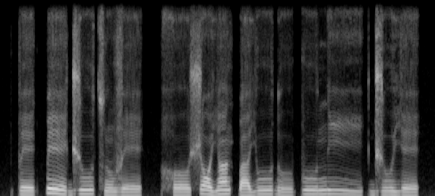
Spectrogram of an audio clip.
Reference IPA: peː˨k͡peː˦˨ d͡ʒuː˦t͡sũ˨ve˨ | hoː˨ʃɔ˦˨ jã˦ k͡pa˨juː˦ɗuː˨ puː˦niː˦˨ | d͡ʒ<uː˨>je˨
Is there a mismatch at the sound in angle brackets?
no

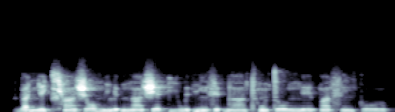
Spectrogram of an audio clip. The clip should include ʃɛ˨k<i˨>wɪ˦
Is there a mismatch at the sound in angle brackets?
no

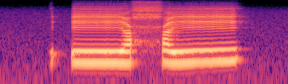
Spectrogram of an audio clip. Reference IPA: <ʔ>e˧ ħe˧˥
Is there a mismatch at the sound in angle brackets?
no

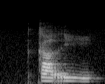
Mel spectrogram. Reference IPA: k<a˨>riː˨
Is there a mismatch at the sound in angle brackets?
no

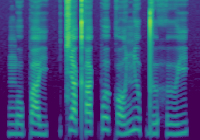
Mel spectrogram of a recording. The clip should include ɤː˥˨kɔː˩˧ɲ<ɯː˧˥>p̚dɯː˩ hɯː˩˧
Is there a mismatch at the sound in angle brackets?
yes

